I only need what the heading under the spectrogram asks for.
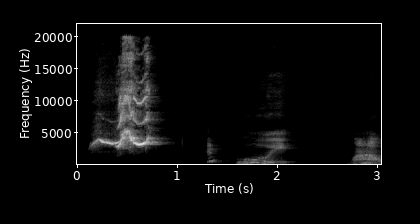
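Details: Pet Quaker parrot, eleven months old, vocalizing indoors: a high whistled note with a bent overtone, then two short lower word-like syllables and a rough closing burst.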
